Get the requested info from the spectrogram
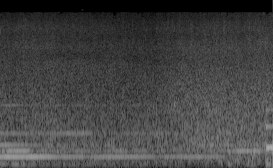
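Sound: ocean waves crashing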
